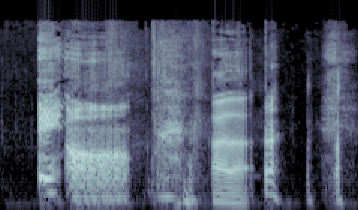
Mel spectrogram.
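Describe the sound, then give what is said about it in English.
A person imitates a donkey's bray, with a rough, strained hee-haw rising and falling in harsh voiced bursts, then trailing off into a few short, choppy vocal fragments. “I've got a lot of time for donkeys. Yeah, they make a lot of funny noises.”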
